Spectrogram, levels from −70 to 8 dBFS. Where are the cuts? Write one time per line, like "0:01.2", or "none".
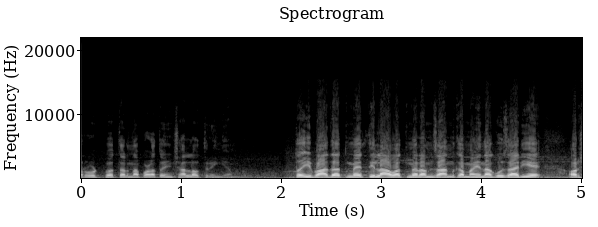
0:01.9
